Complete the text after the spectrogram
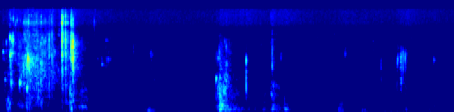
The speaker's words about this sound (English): I'm drinking my water.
